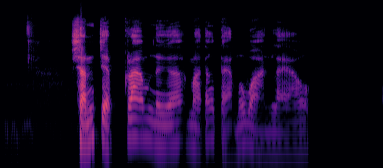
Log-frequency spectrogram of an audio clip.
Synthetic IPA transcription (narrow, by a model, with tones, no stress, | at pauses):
t͡ɕʰa˦˥nt͡ɕe˨˩p̚klaː˥˩mnɯ˦˥ɐmaː˧t̪a˥˩ŋt̪ɛ̰ː˨˩mɯ˥˩əwaː˧nlɛː˦˥w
